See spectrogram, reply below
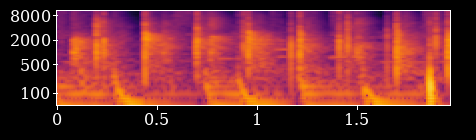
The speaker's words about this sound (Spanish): Forte aplauso, por favor, merezo moito, Juan Mayo, a su servicio.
